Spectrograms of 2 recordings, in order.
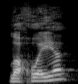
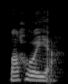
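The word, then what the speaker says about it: La Jolla: uh to be laa La Hoya La Hoya why don't they why don't they spell it like that I only know that because my dad lived there oh but why don't they spell it like that why is it j o l l a i guess it's probably Southern California so it's probably heavily influenced by espanol which makes a lot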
